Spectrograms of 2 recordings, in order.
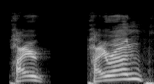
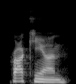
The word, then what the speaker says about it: Procyon: Also, for Lore Thursday, Arcadia is the 4th planet in the Pyron system? Procyon. Procyon? Procrayon? Oh. That works. Sorry, it's not spelled like that, but hey.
